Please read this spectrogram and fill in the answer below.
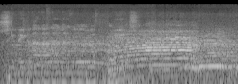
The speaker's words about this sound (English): Lots of cows in here. A lot of cows. Are these ones that have already been through the auction? No, these are fixing to be sold in just a little bit.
